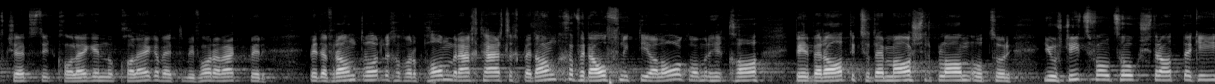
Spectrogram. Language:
Swiss German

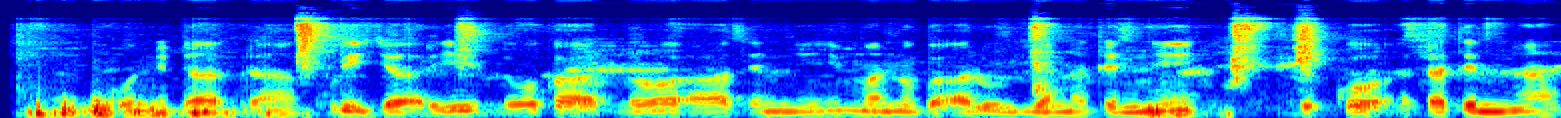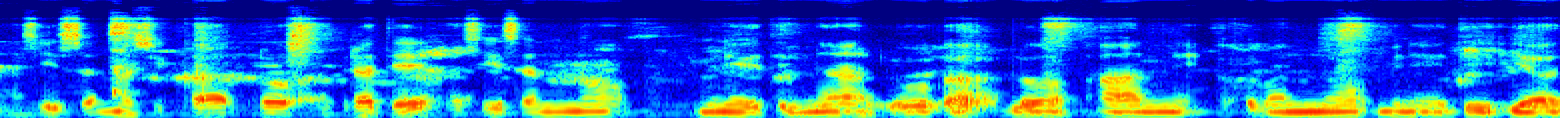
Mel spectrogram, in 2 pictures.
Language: Sidamo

